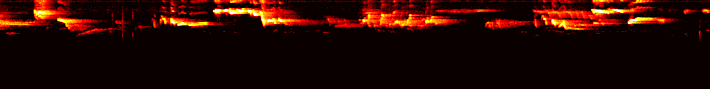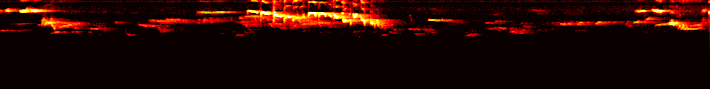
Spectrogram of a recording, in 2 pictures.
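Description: Songbirds singing: bursts of varied high chirps and quick falling notes, coming in phrases every couple of seconds with short quiet gaps between.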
